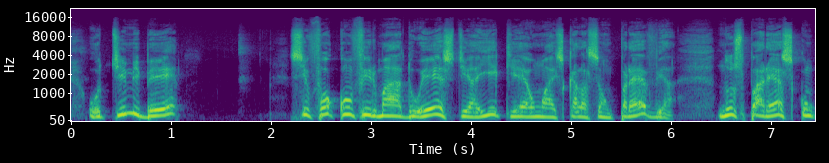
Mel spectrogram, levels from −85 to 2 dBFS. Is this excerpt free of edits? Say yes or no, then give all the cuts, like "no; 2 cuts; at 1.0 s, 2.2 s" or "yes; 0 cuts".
yes; 0 cuts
